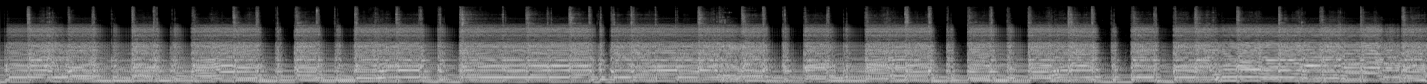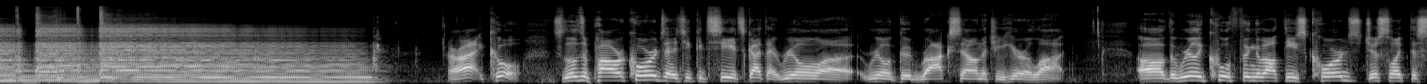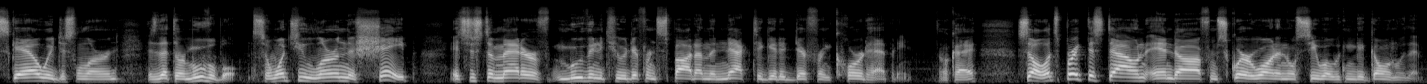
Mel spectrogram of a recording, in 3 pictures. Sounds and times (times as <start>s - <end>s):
Strum: 0.0s - 18.3s.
